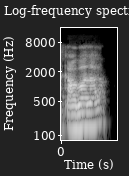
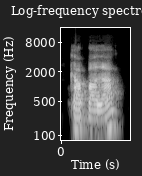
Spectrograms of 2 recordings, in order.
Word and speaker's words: cábala: bueno el tema es cábala mejor cábala con acento en la última y erotismo metáforas y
